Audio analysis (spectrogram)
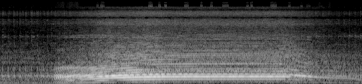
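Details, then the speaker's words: Echo PB230LN handheld blower, choke off and air filter on: climbs quickly from idle to a steady high buzz without surging, then drops back cleanly; good throttle response. "Good throttle response. Everything sounds good."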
